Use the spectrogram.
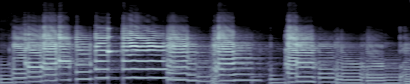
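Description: An electric guitar plays through a Tonex MESA/Boogie amp model, loud and close, with a run of sustained, harmonically rich distorted notes and phrases and no talking.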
